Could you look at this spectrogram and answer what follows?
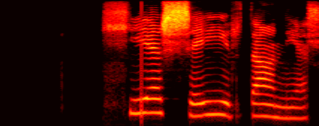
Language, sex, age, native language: Icelandic, female, 8, Icelandic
